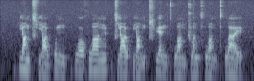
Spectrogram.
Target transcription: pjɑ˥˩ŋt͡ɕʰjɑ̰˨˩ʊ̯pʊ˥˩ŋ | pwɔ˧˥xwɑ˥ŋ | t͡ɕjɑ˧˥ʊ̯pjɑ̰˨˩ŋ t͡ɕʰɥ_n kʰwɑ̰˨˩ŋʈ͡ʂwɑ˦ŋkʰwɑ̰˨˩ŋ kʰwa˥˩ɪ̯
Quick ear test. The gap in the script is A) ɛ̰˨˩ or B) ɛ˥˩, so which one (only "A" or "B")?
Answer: B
